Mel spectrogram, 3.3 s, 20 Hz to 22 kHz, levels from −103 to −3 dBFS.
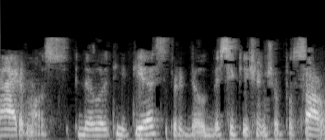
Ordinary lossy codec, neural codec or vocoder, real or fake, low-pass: MP3, 32 kbps; none; real; 7.2 kHz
